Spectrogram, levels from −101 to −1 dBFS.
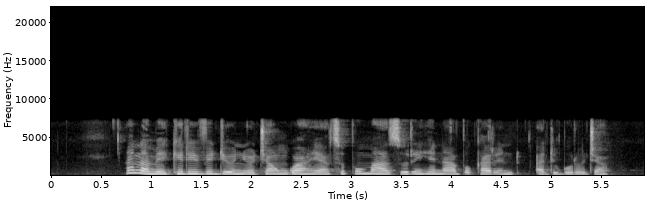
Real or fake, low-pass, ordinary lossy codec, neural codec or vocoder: real; 7.2 kHz; none; none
